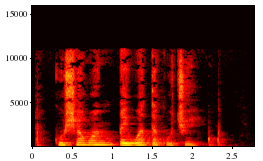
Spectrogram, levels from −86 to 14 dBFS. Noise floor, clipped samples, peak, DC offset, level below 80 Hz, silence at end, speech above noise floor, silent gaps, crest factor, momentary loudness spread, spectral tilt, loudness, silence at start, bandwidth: -47 dBFS; under 0.1%; -6 dBFS; under 0.1%; -68 dBFS; 0.4 s; 25 dB; none; 16 dB; 19 LU; -3.5 dB/octave; -22 LUFS; 0.05 s; 11.5 kHz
